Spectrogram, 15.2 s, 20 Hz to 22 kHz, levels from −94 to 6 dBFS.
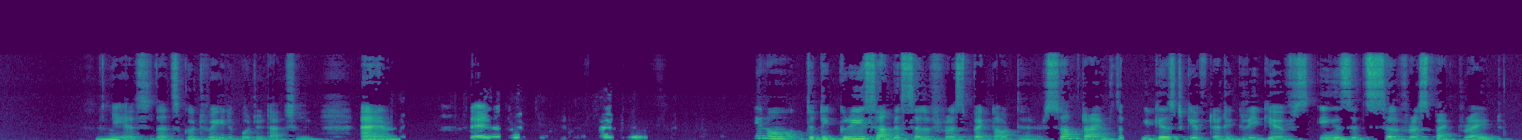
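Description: From 3.95 to 4.31 s the speech drops by roughly 40 dB, likely speech suppressed in double talk, as the echo canceller ducks the talker while the far end is also active. Within that dip, at 4.01 to 4.05 s, a faint scrap of the other side's voice leaking through can be heard, around 35 dB below the speech, likely residual loudspeaker echo. From 4.69 to 6.71 s the speech is again cut down by roughly 40 dB for about two seconds, likely double-talk suppression. At 4.87 to 4.91 s a strong burst of far-end leakage sits only about 5 dB under the speech, likely echo the canceller failed to remove. From 6.99 to 7.25 s the background is gated by the echo canceller, with the room sound dropping about 21 dB before recovering. At 7.53 to 7.57 s the speech dips briefly by about 20 dB, likely another short double-talk suppression.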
